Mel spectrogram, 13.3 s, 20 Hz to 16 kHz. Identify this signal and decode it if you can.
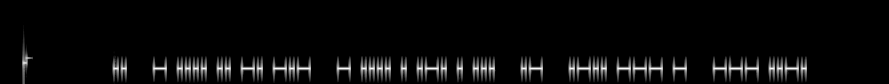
Morse code, heard as a keyed tone, about 20 wpm, 700 Hz. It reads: I THINK THERES A LOT OF
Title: Sets of 6 Words - 20wpm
